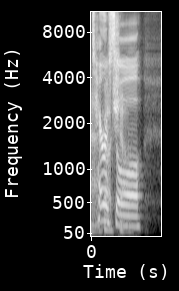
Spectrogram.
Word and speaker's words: pterosaur: Spelled with a P, yes. – Kind of terror. – Yeah, so yeah, pterosaur.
